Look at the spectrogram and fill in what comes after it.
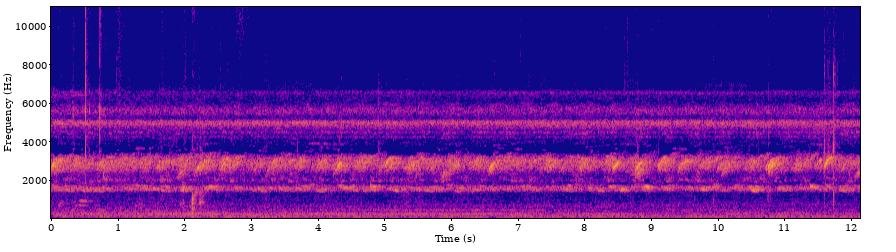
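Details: Coqui frogs in a dense, unbroken chorus of high, chirping and trilling calls that overlap into steady bands of sound, with a few faint clicks and knocks.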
